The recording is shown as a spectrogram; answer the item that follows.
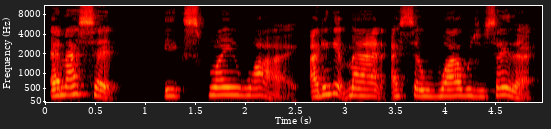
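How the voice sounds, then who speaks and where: A woman's voice: fairly high pitch, lively intonation, unhurried. A woman, talking candidly and emphatically in a conversational monologue, repeating phrases for emphasis. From New York City, born in the Bronx and raised in Queens. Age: 50s. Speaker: podcast host.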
